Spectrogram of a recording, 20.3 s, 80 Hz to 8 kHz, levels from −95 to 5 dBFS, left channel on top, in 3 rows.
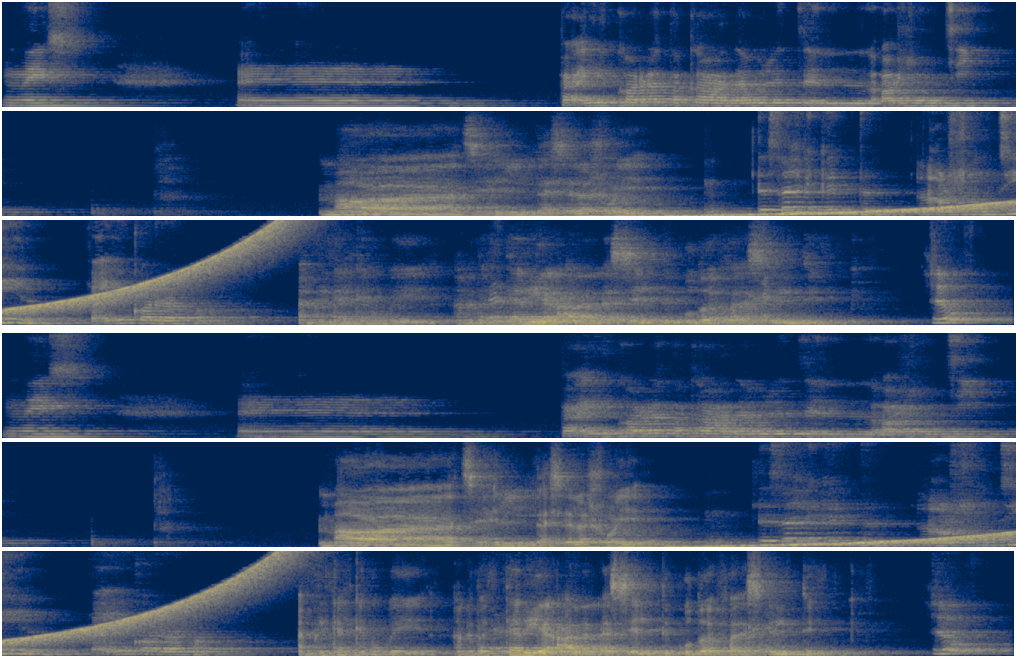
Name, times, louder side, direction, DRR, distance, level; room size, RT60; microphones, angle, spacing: voice 1, 0.0-0.5 0.8-1.1 1.6-3.2 3.7-6.6 11.4-14.8 16.6-17.0 18.6-18.7 19.7-20.0, left 2 dB, 85° left, 3 dB, 0.4 m, -35 dB
voice 2, 8.9-11.0 15.5-19.0, right 3 dB, 60° right, 3 dB, 0.4 m, -28 dB
sound 1, 9.2-16.1, equal, 15° left, 0.4 m, -26 dB
2.1 x 2.0 x 3.8 m, 1.3 s
head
